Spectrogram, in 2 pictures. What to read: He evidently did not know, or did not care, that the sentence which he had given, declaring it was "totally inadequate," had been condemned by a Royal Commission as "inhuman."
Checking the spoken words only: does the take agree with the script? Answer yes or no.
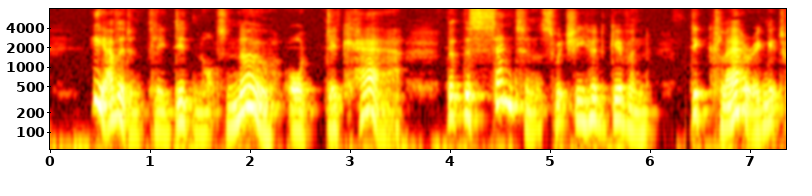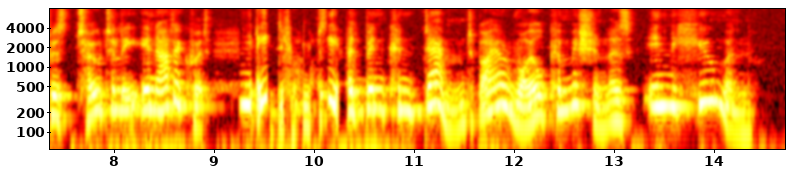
no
